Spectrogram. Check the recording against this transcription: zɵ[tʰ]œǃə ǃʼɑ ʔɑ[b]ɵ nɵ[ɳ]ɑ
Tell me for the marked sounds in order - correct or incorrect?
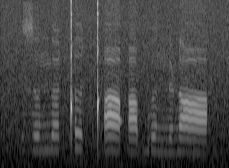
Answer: incorrect: n̪, correct, correct

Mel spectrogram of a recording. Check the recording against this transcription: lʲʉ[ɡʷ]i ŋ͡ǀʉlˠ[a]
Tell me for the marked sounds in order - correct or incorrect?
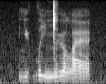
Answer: correct, incorrect: æ

